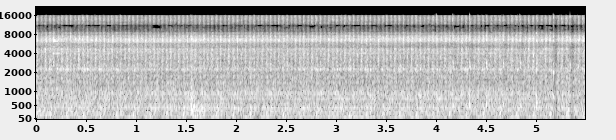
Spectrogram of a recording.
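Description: Idle wavers with an uneven stumble roughly three times a second over the engine hum, pointing to a cylinder not firing consistently. Cause suspected, not confirmed.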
